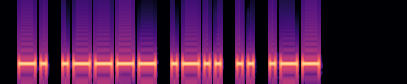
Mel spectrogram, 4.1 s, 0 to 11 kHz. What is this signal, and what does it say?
Morse code, heard as a keyed tone, about 22 wpm, 700 Hz. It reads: N1LIW
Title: USA Callsign DE Callsign - 5 Characters - 22wpm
